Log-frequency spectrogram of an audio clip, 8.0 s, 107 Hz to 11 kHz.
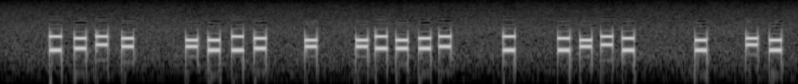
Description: DTMF, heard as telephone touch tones, dialled by hand, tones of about 120 ms. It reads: 35#8 7135 7 76459 3 27#2 1 01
